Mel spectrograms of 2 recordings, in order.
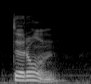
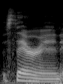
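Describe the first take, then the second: First: The name is said with South African pronunciation. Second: The name is said with Americanized pronunciation. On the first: This is the original form of the name. "the real pronunciation of my name" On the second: This form is easier for Americans. "it would be easier for Americans"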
